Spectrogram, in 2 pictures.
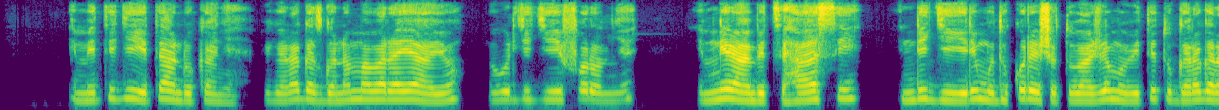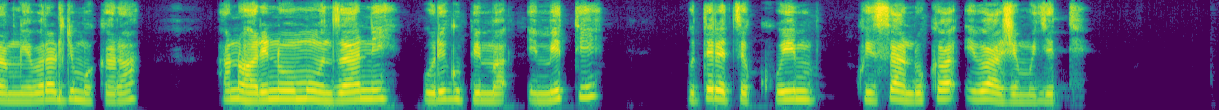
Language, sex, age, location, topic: Kinyarwanda, male, 25-35, Kigali, health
